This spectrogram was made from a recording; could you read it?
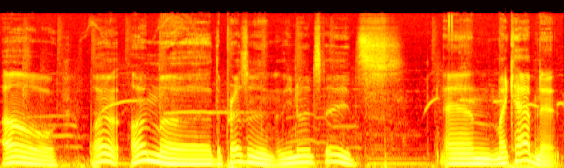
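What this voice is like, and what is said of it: Imitates a TV drama's characters. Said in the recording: “That was my imitation of West Wing.”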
